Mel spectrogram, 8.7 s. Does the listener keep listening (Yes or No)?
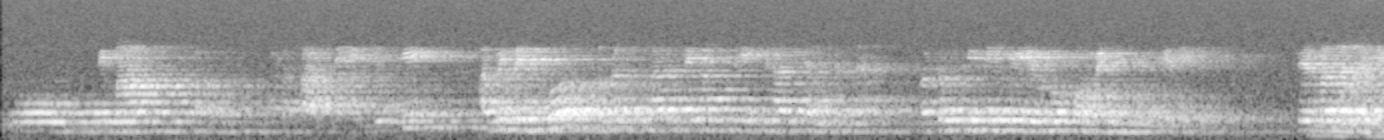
Yes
